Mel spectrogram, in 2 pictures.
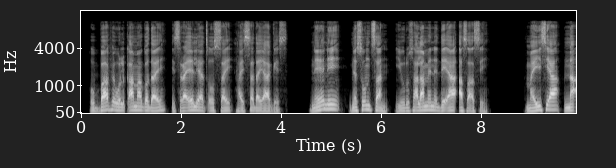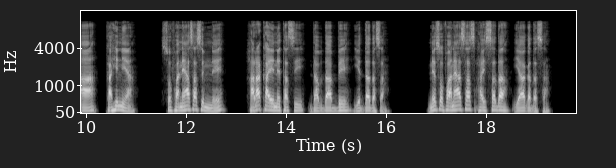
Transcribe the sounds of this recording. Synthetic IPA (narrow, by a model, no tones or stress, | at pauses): ʔʊbːaːfɛwɔlkʼːaːmɐɡɔd̪ɐjɪsɾaːʔelɪjat͡sʼo̞ːsːɐjhɐjsːɐd̪ɐjaːɡḛːs | ne̞ːnɪ | nɛsʊnt͡sːɐnjɛɾʊs̬alɐmɛnd̪ɛʔjaːʔɐsaːsɪ̰ | mɐjɪsɪjanɐʔaːkɐɦɪnɪja̰ | sɔfɐnɪjaːs̬ɐsɪnːɛ | hɐɾɐkɐjɛnɛt̪ɐsɪd̪ɐbd̪aːbːɛjɛd̪ːɐd̪ɐsɐ̰ | nɛs̬ɔfɐnɪjaːs̬ɐshɐjsːɐd̪ɐjaːɡɐd̪ɐsɐ̰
